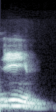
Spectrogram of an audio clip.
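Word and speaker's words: جيم: তার মধ্যে প্রথম আছে জিম জিম জিমে একটু জোর দিয়ে বলতে হবে জিম নাকি হ্যাঁ জিমে একটু জোর হবে বর্গের জতে জোর দিয়ে হবে জিম জিম তারপরে হা এই হা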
